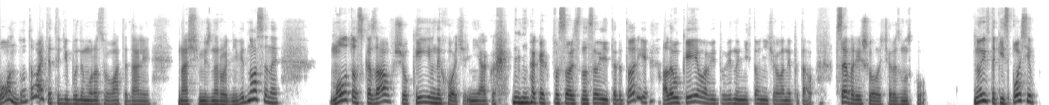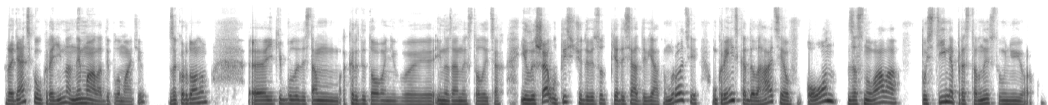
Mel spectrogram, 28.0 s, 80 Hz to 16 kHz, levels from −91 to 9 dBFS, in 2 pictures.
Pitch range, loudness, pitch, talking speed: 120-160 Hz, -21 LUFS, 135 Hz, 145 wpm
